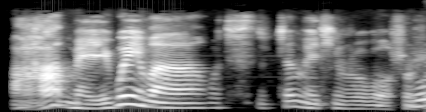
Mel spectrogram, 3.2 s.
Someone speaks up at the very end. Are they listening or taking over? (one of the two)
taking over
